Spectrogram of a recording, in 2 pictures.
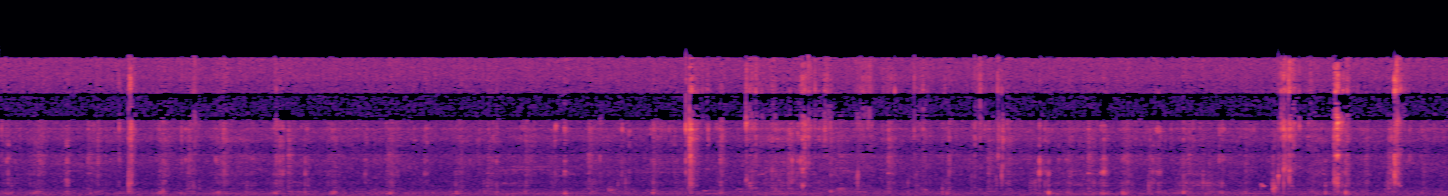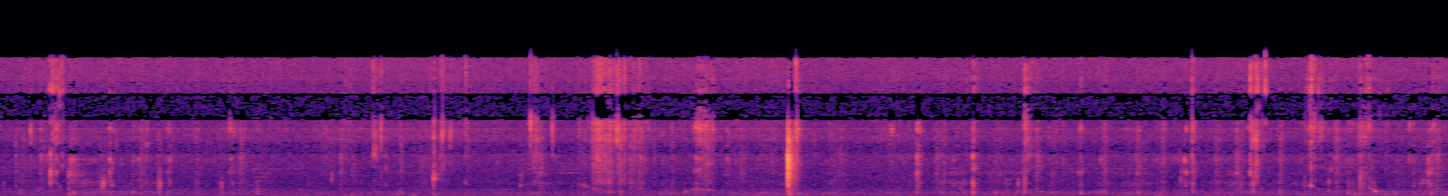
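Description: A person chewing a crisp fried radish kachori close to the microphone, with small crunches and mouth clicks scattered throughout. One much sharper click comes about three-quarters of the way through.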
